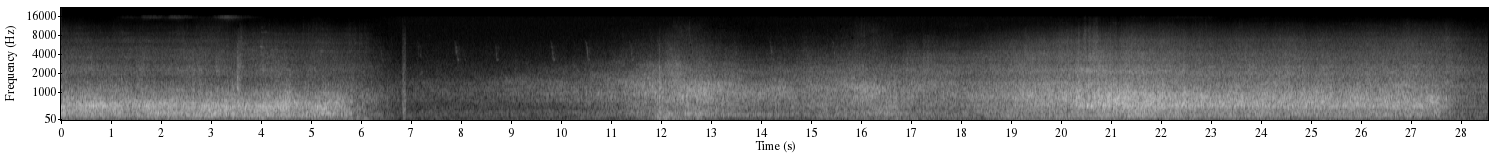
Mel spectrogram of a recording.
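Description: Diesel trains running past on the line, wheels clacking over the rail joints. The first train's noise drops off abruptly about six seconds in; then another builds up, swells loud and dies away near the end.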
